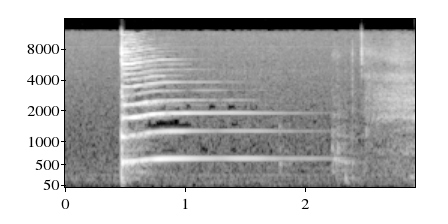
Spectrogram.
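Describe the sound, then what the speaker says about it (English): A single fingerpicked note on an acoustic guitar is plucked and bent up a whole step, ringing clearly and slowly decaying, followed by a soft fret or string noise near the end. "So I'm going to bend this note here. And I'm going to bend it to sound like this note."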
